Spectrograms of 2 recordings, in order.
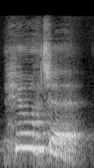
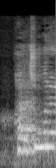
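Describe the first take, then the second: First: It ends with an 'er' sound. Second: It ends with a 'ray' sound. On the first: The speaker calls it right. "इसको क्या बोलोगे?" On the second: The speaker calls it wrong. "फचूरे नहीं पढ़ेंगे"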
